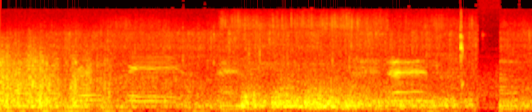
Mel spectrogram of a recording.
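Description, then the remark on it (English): Steady, heavy rain hisses continuously, with a deep rumble underneath and faint voices murmuring in the background. “Rain, hear that shit.”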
